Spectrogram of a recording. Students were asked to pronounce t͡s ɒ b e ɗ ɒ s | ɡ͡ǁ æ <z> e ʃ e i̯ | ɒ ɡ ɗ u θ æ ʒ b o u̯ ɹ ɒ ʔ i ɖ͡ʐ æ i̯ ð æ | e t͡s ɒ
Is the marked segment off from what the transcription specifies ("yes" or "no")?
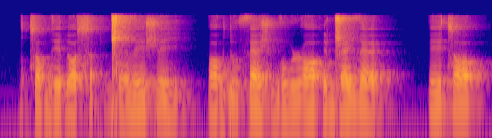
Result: yes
